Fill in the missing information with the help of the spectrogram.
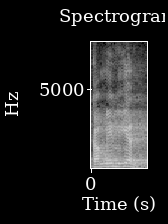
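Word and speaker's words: chameleon: ध्यान देना इसमें, कमीलियन याद करने के लिए आप इसको ऐसे पढ़ सकते हो, चैमेली, चैमेली प्लस ऑन। राइट प्रोनाउंसिएशन इसका होगा कमीलियन, जो गिरगिट का एक नाम होता है।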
